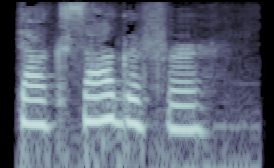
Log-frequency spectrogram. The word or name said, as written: doxography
